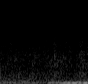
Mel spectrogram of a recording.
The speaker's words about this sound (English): Yeah, it's drizzling. Well, I think it's getting harder.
